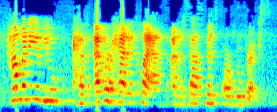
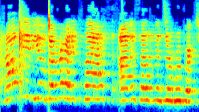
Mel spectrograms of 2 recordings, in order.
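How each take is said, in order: First: It is said more slowly. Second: It is said at a normal pace.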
